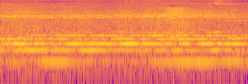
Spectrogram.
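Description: A boy reciting the Qur'an aloud in melodic style, drawing out one long vowel held on a steady pitch between words.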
